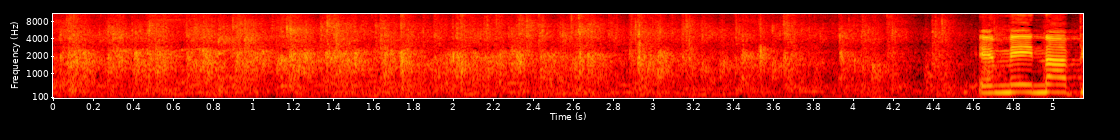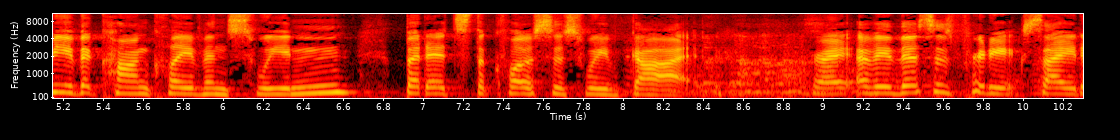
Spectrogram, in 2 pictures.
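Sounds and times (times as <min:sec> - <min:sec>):
audience applause for the 2016 Neustadt International Prize finalist announcement: 0:00.0 - 0:04.6
speech: 0:04.6 - 0:10.2
laughter: 0:08.0 - 0:10.2.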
